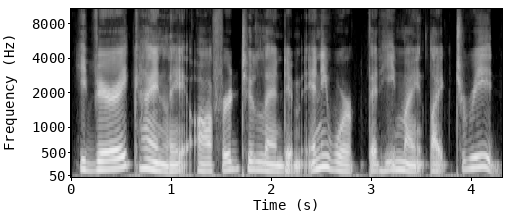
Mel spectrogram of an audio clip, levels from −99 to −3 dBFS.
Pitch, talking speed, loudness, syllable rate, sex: 165 Hz, 210 wpm, -18 LUFS, 5.0 syllables/s, female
